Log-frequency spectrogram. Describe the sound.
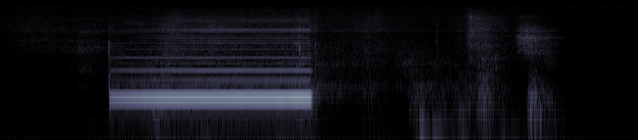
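A telephone rings while someone calls a friend: a single steady ringback tone lasts about a second, then cuts off. A few brief, faint sounds follow in the quiet.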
